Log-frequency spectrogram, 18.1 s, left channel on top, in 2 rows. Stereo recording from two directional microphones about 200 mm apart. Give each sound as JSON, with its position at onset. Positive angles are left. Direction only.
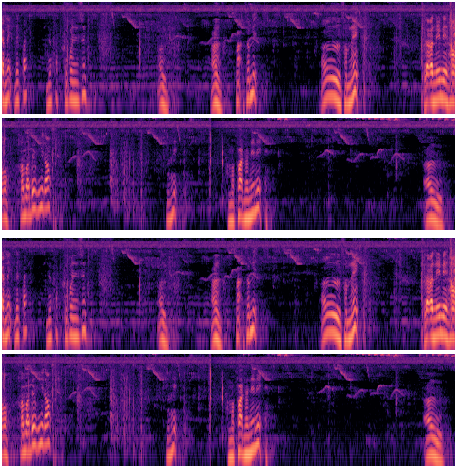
{"t": 0.0, "sound": "speech", "side_deg": 15}
{"t": 4.2, "sound": "speech", "side_deg": 10}
{"t": 6.3, "sound": "speech", "side_deg": 10}
{"t": 8.4, "sound": "speech", "side_deg": 0}
{"t": 9.4, "sound": "speech", "side_deg": -20}
{"t": 12.4, "sound": "speech", "side_deg": -25}
{"t": 17.5, "sound": "speech", "side_deg": -25}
